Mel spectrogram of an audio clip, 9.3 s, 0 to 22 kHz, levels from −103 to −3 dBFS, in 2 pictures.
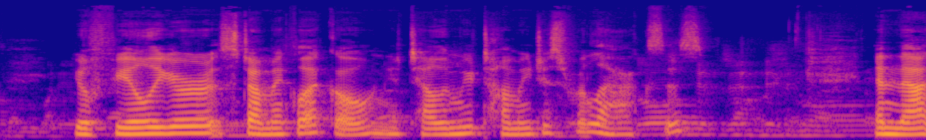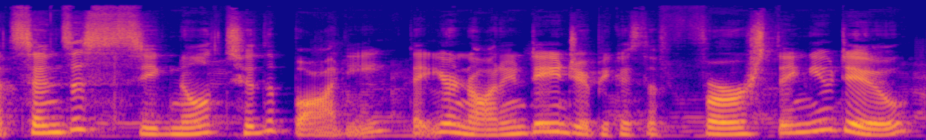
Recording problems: background chatter; faint; throughout; 2 voices, 25 dB below the speech

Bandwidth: 18.5 kHz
